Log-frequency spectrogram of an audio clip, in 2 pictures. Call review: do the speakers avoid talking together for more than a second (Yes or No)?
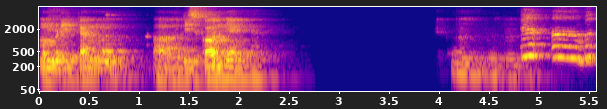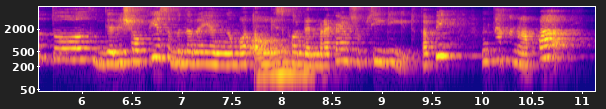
Yes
